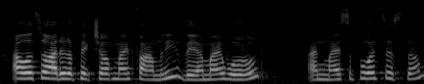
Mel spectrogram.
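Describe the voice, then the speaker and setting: Her pitch high and its variation ordinary, a woman speaks at a very fast pace on a very clean recording with a silent background. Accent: non-native. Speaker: high school math teacher. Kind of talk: conference presentation.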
